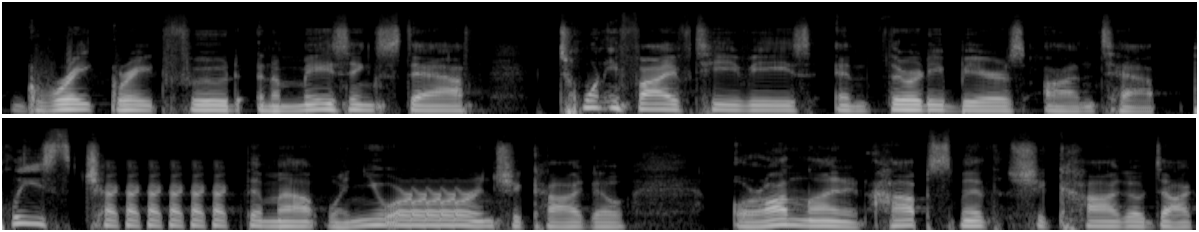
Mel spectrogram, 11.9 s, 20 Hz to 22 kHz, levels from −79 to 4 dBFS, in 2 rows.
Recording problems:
audio stuttering; at 6.5 s and at 8 s

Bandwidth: 15 kHz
